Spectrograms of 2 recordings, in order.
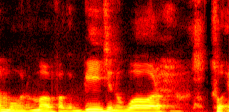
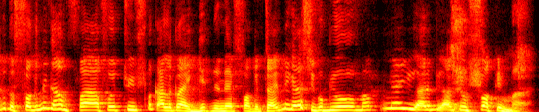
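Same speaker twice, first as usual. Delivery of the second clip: retold disbelief; 10 semitones higher, faster than usual. Incredulous reaction to dungeon threat.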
